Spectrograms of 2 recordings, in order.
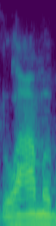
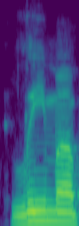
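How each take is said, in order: First: It is said the way the bean is. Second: It is said the way the Peruvian capital is. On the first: It names the bean. "like Lima bean" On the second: It names the capital of Peru. "Lima, Peru is not like Lima, like Lima bean"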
